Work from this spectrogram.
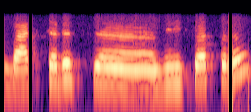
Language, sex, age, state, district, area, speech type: Bengali, female, 45-60, West Bengal, Darjeeling, rural, conversation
